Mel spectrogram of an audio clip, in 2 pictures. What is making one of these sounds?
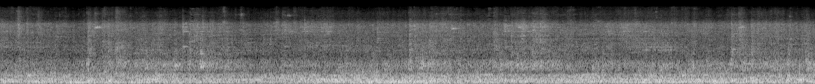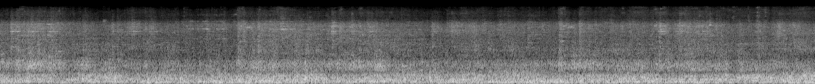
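A freight train rumbles past close by at speed.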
